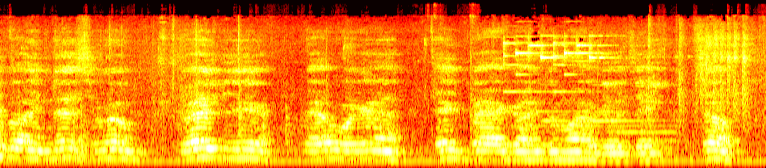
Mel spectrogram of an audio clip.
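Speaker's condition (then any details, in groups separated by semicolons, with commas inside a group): ALS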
